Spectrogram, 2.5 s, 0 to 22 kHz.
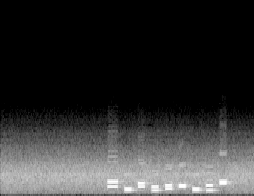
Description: Multi-frequency trunk signalling (R1, as on North American trunks), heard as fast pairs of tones, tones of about 70 ms, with phone line noise. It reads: KP 1925614 ST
